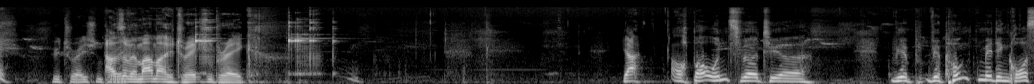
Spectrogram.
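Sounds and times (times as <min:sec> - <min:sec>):
speech: 0:00.0 - 0:02.8, 0:06.2 - 0:08.2, 0:08.9 - 0:10.3
glasses clinking together in a toast: 0:01.1 - 0:03.8.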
